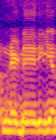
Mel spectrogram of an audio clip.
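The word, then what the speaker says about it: Schneiderian: Question पूछा जाता है, ऑल्फैक्टरी को स्नेडेरियन या निडेरियन, अगर प्रोनाउंस तुम अपने हिसाब से करोगे, बट इसका एग्जैक्टली जो प्रोनाउंसिएशन होता है वो निडेरियन मेम्ब्रेन होता है, ठीक है।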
